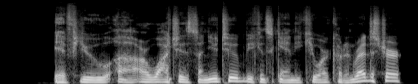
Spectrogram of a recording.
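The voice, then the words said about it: Slightly hoarse, fading voice. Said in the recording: “I am losing my voice a little bit”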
